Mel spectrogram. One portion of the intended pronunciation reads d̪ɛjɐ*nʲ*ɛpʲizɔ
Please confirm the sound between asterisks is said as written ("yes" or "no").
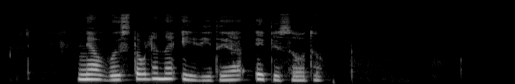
no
